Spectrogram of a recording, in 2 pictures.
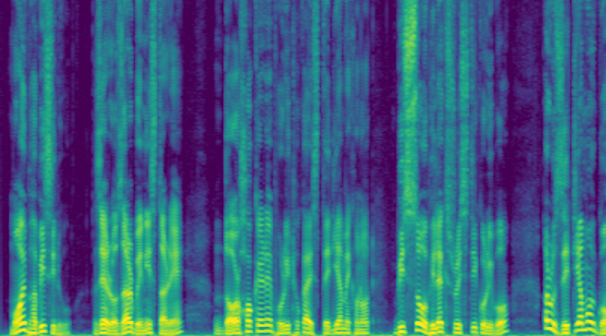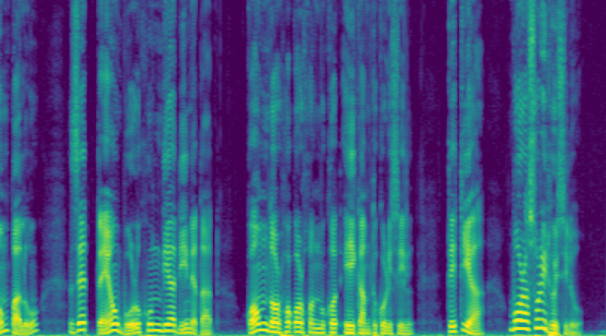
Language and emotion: Assamese, surprised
